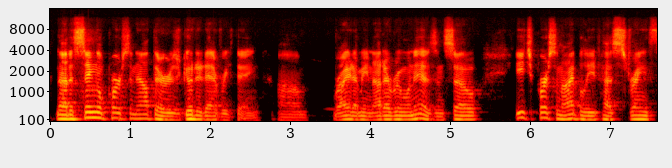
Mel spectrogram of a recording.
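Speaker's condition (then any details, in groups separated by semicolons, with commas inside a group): No condition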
